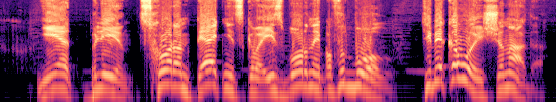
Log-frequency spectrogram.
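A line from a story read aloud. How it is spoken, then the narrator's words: Shouting from below. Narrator (Russian): прокричал снизу отшельник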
